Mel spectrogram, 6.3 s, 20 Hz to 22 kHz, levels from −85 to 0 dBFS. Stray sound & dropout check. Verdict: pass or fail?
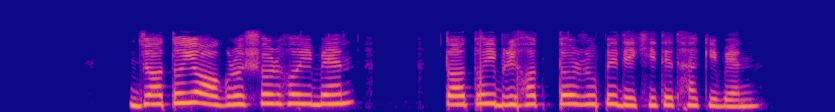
pass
